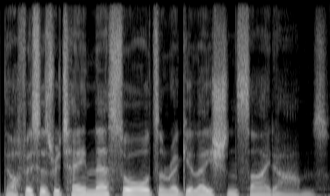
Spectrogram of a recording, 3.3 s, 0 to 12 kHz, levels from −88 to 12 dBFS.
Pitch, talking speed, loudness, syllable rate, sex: 135 Hz, 165 wpm, -17 LUFS, 4.7 syllables/s, male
